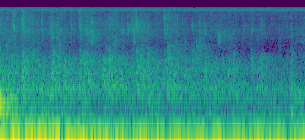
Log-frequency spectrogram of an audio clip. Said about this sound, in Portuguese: Dá uma salva de palmas a Jesus, que é maravilhoso.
